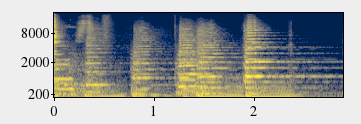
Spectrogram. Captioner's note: fast beat; swoop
